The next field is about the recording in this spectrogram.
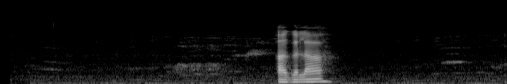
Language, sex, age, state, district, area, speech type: Dogri, male, 18-30, Jammu and Kashmir, Kathua, rural, read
